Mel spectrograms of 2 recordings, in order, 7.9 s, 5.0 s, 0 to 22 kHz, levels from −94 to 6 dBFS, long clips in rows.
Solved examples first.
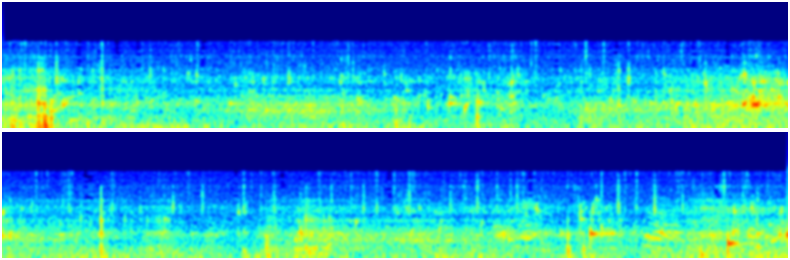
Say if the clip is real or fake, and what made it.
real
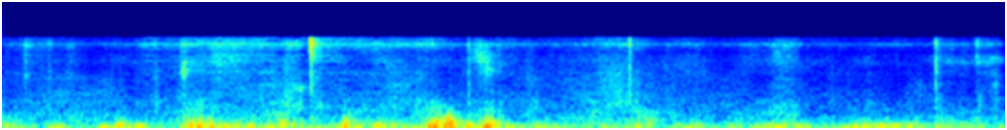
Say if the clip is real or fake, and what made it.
fake, codec, DAC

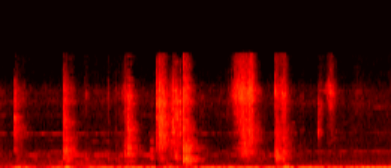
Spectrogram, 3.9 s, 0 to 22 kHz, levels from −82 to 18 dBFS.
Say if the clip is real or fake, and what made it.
real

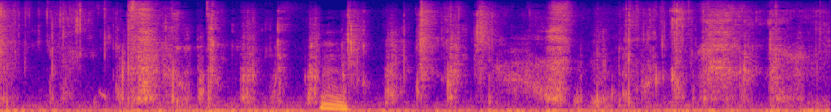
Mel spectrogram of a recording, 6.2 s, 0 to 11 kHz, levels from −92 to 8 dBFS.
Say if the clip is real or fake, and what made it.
real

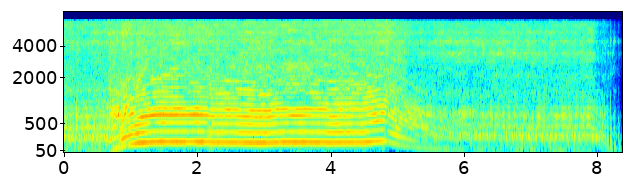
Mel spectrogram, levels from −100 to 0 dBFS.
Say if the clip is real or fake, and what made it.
fake, codec, DAC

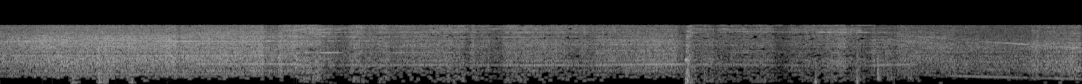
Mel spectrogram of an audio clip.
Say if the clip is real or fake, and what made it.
real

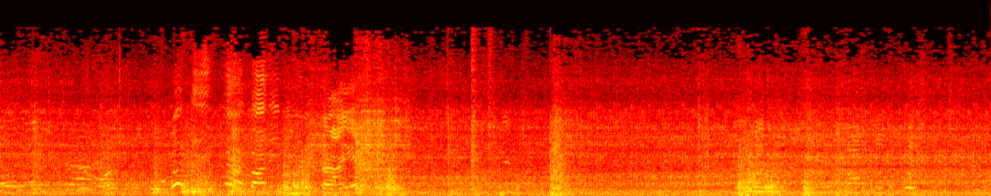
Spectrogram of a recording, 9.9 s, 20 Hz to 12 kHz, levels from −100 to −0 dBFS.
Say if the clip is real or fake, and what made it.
real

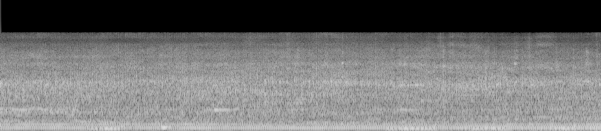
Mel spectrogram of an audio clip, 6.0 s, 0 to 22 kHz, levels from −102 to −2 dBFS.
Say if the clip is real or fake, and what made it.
fake, codec, DAC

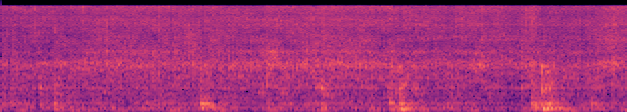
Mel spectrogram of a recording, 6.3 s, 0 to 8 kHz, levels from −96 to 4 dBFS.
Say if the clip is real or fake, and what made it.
fake, codec, DAC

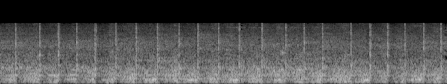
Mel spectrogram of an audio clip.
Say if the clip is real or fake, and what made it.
real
